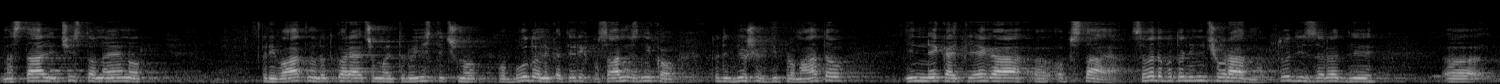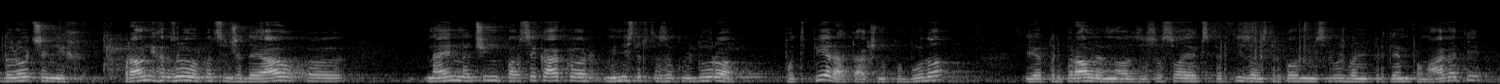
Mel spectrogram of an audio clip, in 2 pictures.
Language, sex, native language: Slovenian, male, Slovenian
